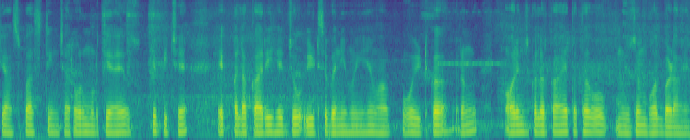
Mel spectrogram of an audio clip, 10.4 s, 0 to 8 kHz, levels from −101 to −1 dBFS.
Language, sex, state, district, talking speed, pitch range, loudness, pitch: Hindi, male, Bihar, Purnia, 195 wpm, 115-120 Hz, -20 LUFS, 115 Hz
